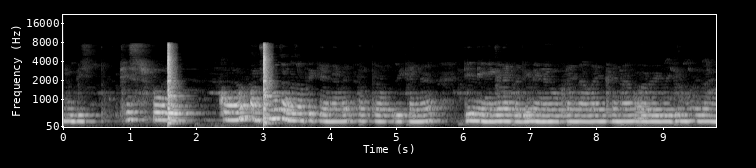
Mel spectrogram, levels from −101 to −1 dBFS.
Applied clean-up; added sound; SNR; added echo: none; Snare drum; -2 dB; reverberation time 0.7 s.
